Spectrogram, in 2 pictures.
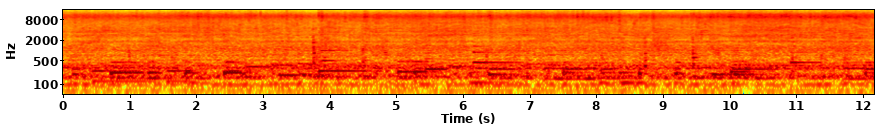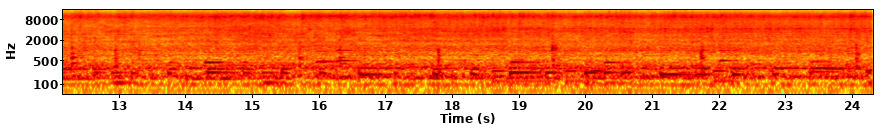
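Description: Shrimp and bottle gourd sautéing in a pan give a steady, loud sizzle and frying hiss that runs unbroken throughout, with faint scraping of stirring underneath.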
